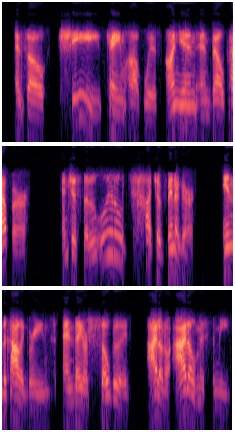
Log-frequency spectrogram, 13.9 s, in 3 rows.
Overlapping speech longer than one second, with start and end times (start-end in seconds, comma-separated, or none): none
